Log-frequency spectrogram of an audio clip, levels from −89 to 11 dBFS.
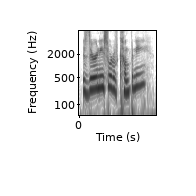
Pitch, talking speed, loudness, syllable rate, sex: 255 Hz, 235 wpm, -15 LUFS, 7.5 syllables/s, female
